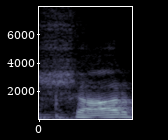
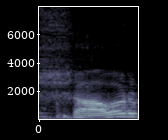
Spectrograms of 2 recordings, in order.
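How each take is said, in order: First: The word is said as one syllable. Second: The word is said as two syllables. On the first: The speaker calls it right. "इसे हम शार pronounce करते हैं" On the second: The speaker calls it wrong. "इसे हम शावर pronounce नहीं करते"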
